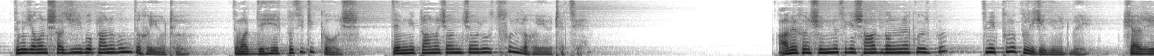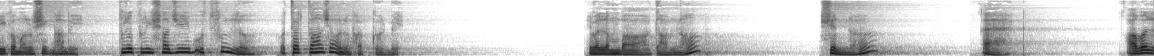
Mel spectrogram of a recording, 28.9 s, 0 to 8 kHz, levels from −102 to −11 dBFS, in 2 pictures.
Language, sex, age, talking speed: Bengali, male, 50-69, 90 wpm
